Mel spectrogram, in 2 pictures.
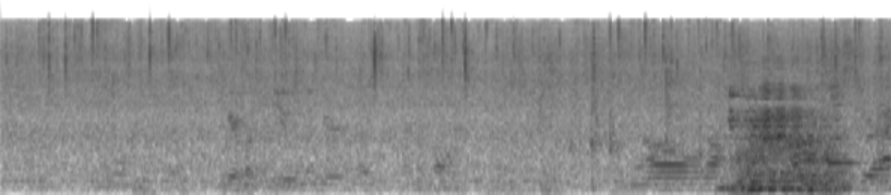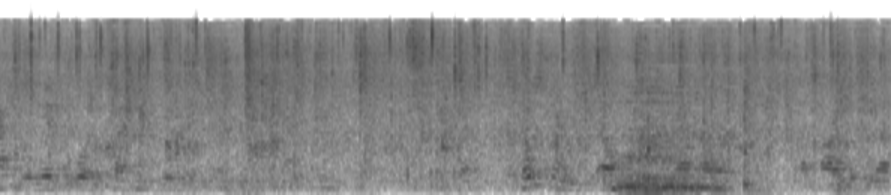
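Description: Hooves clop on gravel as a horse walks.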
